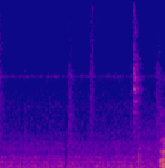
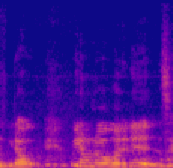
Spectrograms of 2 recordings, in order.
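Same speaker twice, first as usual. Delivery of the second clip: laughing; 3 semitones higher than usual. Real, not acted. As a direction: laugh through the words. Laughing at own ignorance.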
